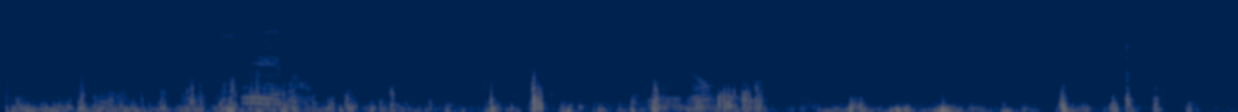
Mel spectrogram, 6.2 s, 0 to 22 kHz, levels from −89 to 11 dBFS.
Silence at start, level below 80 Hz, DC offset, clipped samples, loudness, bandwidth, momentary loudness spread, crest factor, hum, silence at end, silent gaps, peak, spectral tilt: 0.05 s; -72 dBFS; under 0.1%; under 0.1%; -62 LUFS; 13.5 kHz; 8 LU; 26 dB; none; 0.2 s; none; -36 dBFS; -8 dB/octave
